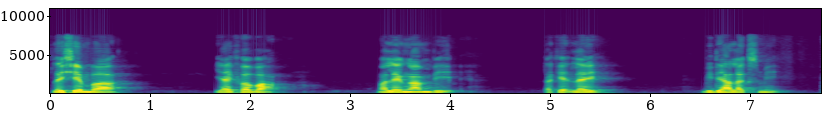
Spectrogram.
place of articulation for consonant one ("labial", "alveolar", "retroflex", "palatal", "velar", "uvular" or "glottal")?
alveolar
